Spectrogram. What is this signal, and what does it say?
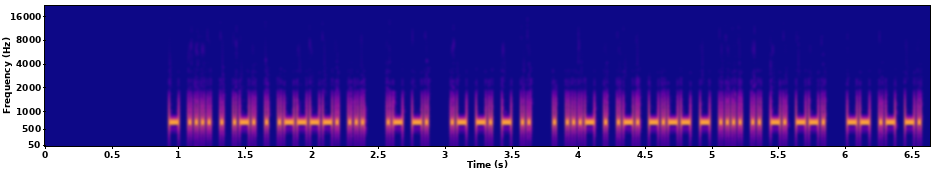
Morse code, heard as a keyed tone, about 50 wpm, 700 Hz. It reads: THERE'S AN ANTI EVERYTHING MAN
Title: A Sound Of Thunder 50wpm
